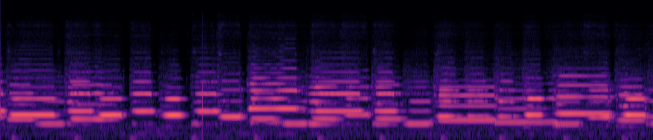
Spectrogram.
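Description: Two concert flutes playing a duet, two melody lines sounding together in short, separated notes.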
